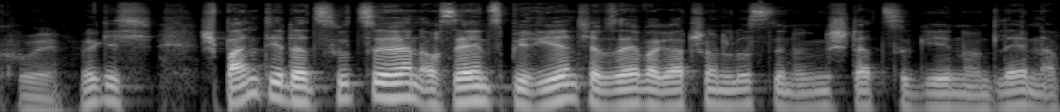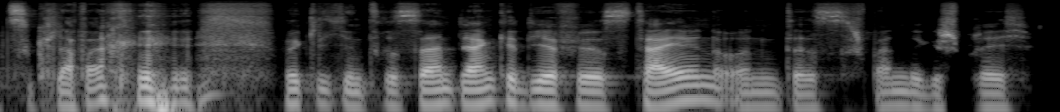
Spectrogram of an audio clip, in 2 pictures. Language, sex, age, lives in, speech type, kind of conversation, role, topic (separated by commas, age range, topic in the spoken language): German, male, 35-39, Germany, conversation, podcast, host, Welche Rolle spielt Bewegung oder ein Spaziergang für deine Kreativität?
